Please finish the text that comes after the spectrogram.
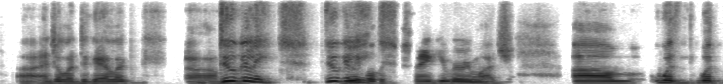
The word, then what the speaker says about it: Dugalic: And if you could educate me on the proper pronunciation of her name, Angela Dugalic. Dugalic.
